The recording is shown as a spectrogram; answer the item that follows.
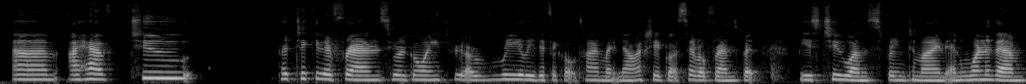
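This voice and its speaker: In a very clean recording with a silent background, a woman speaks in a normal speaking voice of medium pitch, at a moderate pace with fairly even intonation. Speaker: vlogger. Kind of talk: casual monologue. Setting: home, by a window.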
